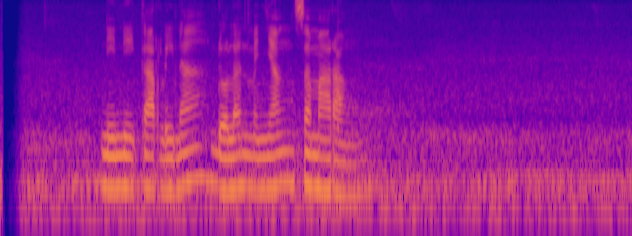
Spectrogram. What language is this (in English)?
Javanese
